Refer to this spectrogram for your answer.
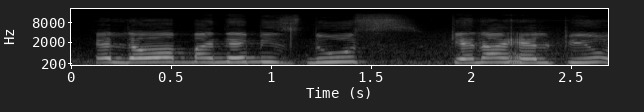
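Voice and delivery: high, slow, loud mock Indian call-centre accent; mock Indian tech support accent. Streamer imagines the robot with an Indian accent, hammed up. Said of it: "Indian tech support access, uh, accent".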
